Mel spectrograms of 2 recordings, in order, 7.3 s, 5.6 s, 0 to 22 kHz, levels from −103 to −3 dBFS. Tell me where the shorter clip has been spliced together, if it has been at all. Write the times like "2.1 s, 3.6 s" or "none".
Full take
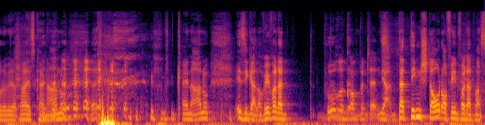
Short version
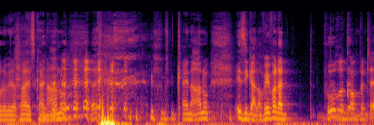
none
